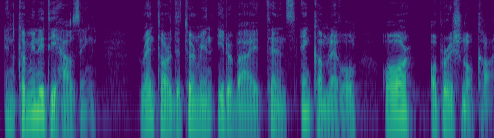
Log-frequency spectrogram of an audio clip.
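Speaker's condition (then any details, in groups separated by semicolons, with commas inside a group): No condition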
